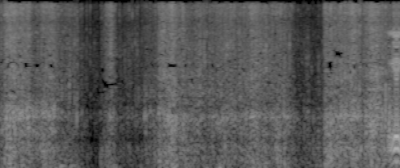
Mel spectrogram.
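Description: White tissue paper crinkling and rustling as hands unwrap it from a trading-card pack. The rustle comes in uneven spells, with short lulls about a second in and again near three seconds.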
